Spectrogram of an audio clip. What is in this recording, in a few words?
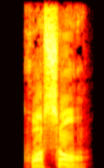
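"croissant", American phonetics; 英语音标发音（剑桥版）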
